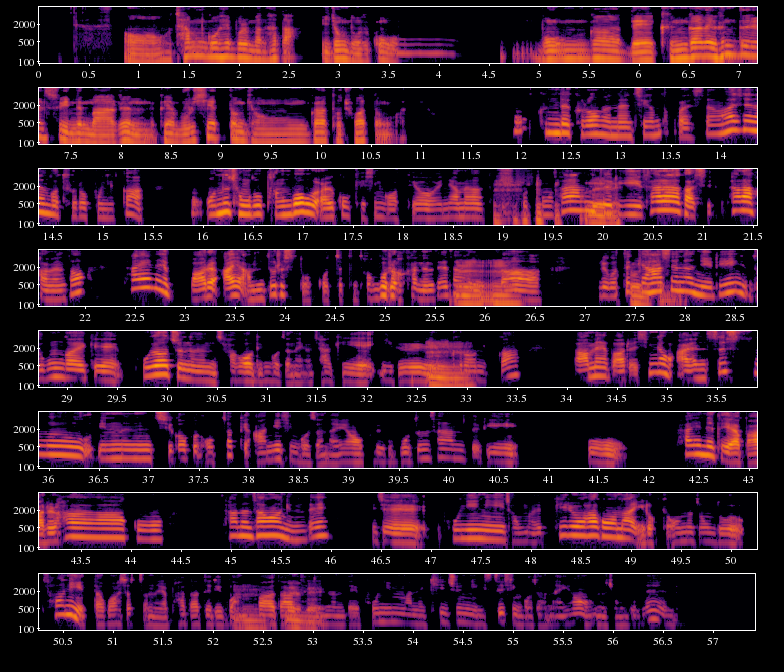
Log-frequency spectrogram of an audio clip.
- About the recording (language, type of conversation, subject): Korean, advice, 다른 사람들이 나를 어떻게 볼지 너무 신경 쓰지 않으려면 어떻게 해야 하나요?
- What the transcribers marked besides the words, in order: laugh; laughing while speaking: "더불어"; other background noise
